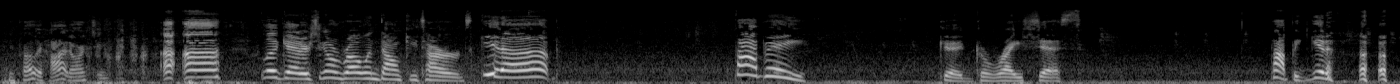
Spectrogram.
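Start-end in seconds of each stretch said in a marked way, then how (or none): 1.6-5.6 high, loud telling-off; loud scold at a dog rolling in donkey dung. Real, not acted. 7.3-13.9 loud scold at Poppy to get up; exasperated scold. Real, not acted. Scolding dog rolling in dung.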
